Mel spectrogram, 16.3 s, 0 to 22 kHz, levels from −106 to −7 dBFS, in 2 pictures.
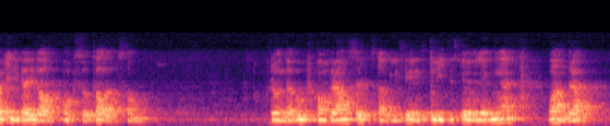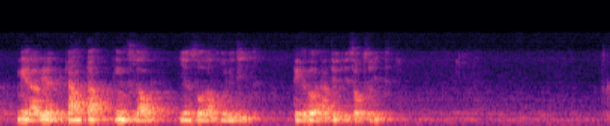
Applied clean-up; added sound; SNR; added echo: none; none; none; reverberation time 2.2 s.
